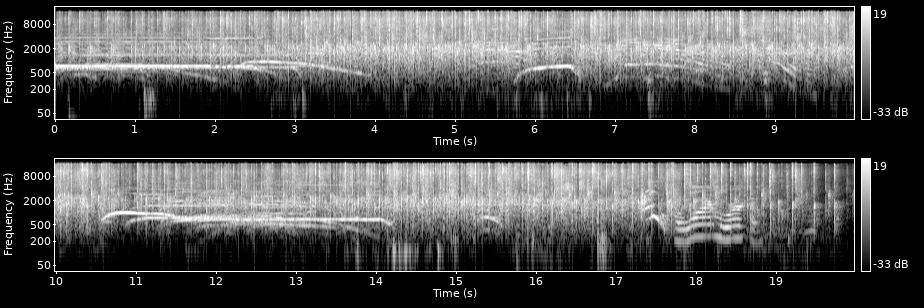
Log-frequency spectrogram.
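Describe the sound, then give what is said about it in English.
A sustained wave of audience applause welcoming guests on Douglas Movies, with whoops and cheers rising over dense clapping, holding steady for about twenty seconds before tapering off at the end. “Please give a big warm welcome to Jessimae, Peluso, Josh Wolf, and Michael Cudlitz.”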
